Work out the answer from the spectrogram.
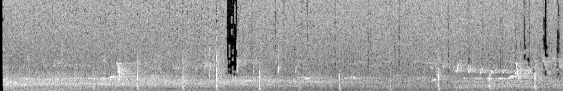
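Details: Palm cockatoo in a tool-assisted drumming display, tapping with a stick: sharp, dry taps at uneven gaps of one to two seconds, with faint whistled notes over a steady background hiss.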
